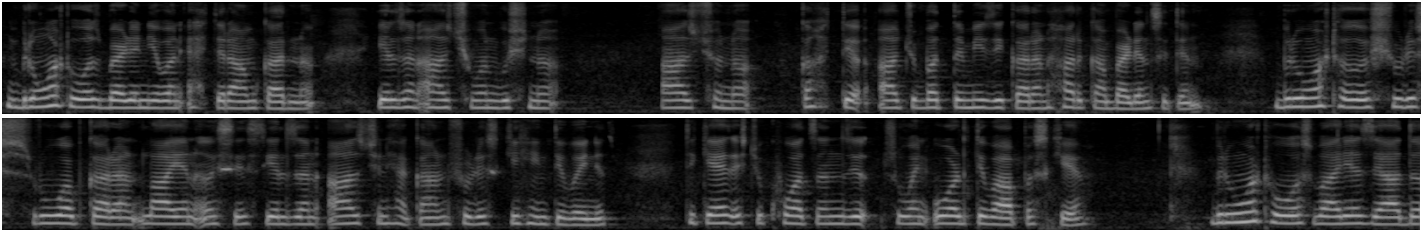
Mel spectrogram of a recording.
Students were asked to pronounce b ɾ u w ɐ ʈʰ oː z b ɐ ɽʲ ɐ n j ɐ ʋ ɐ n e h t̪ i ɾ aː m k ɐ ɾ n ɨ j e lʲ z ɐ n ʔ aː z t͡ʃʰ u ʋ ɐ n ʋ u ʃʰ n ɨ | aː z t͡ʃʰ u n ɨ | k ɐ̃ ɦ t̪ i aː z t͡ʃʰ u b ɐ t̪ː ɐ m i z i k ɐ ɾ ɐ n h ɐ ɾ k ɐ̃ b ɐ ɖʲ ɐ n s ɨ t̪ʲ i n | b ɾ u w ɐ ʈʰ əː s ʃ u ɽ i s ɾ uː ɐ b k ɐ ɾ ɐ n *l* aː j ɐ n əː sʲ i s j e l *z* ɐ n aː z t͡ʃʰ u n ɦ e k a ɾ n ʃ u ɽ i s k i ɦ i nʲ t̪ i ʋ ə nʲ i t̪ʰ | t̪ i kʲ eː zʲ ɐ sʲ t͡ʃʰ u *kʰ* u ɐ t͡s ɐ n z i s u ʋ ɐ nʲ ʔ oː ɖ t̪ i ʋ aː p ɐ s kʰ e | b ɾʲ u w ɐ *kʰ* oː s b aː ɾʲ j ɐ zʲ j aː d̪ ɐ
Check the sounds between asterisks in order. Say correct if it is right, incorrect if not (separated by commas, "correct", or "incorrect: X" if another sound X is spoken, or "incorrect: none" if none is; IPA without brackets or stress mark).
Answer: correct, correct, correct, incorrect: ʈʰ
